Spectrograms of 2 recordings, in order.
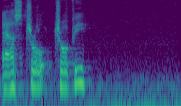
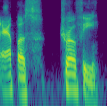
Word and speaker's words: apostrophe: How do you say astro trophy? No. Apos trophy. Appistrophy.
